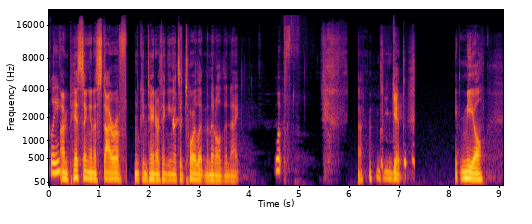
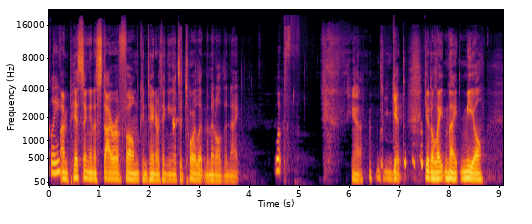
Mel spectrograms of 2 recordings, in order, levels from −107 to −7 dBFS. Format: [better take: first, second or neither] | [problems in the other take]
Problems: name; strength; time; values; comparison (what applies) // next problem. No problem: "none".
second | audio cutting out; at 1.5 s, at 6 s and at 7.5 s for 1 s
